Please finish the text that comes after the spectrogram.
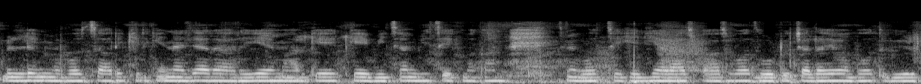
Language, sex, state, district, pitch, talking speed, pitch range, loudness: Hindi, female, Jharkhand, Sahebganj, 165 Hz, 210 wpm, 160-170 Hz, -14 LUFS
